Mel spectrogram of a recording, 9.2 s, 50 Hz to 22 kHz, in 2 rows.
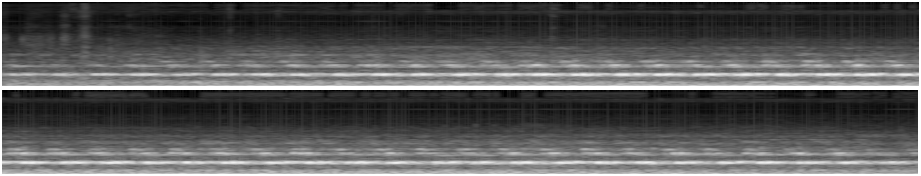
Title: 1986 Chevy El Camino 4.3L Weird Noise From Tailpipe. What is it?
